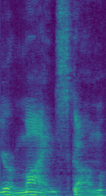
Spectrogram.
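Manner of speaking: robotic cyborg superhero voice. Comparing ways to do a superhero voice, trying the RoboCop Batman voice. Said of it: "is it better to do the RoboCop Batman voice?".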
